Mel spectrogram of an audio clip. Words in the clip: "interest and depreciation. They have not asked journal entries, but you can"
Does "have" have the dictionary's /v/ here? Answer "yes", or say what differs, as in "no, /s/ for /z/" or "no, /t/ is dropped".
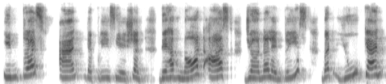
yes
